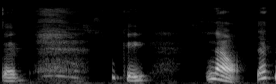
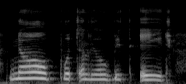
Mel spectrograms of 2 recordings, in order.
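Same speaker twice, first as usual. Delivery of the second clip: insistent; 6 semitones higher, 4 dB louder than usual. Retold or imitated. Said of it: "So I said".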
